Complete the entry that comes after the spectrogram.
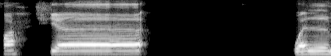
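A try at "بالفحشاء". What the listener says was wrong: disempurnakan huruf hamzah.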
